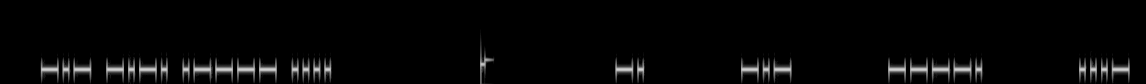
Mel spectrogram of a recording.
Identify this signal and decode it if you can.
Morse code, heard as a keyed tone, about 22 wpm, spaced as for 11 wpm, 700 Hz. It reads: KC1H NK9V
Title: USA Call Signs - 4 Characters - 6x Character Spacing - 22wpm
